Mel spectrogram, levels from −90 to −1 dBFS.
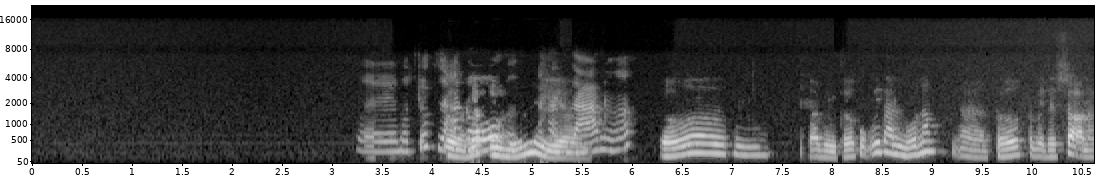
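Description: Speech with four brief dips at 4.1 to 4.15 s, 4.48 to 5.07 s, 5.61 to 5.71 s and 6.26 to 6.36 s, ranging from around 10 dB to roughly 25 dB deep. This is likely speech suppressed in double talk, where the echo canceller attenuated the near talker while the far side was also active.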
